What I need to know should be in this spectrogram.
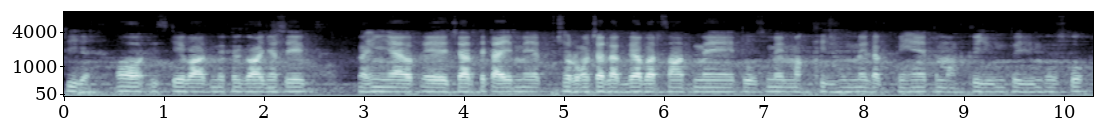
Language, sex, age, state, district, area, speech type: Hindi, male, 18-30, Madhya Pradesh, Seoni, urban, spontaneous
